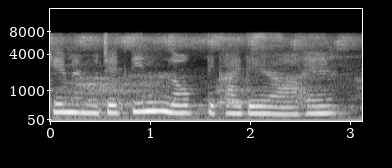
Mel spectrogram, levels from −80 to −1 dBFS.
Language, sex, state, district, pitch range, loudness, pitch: Hindi, female, Arunachal Pradesh, Papum Pare, 200-230 Hz, -13 LUFS, 215 Hz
